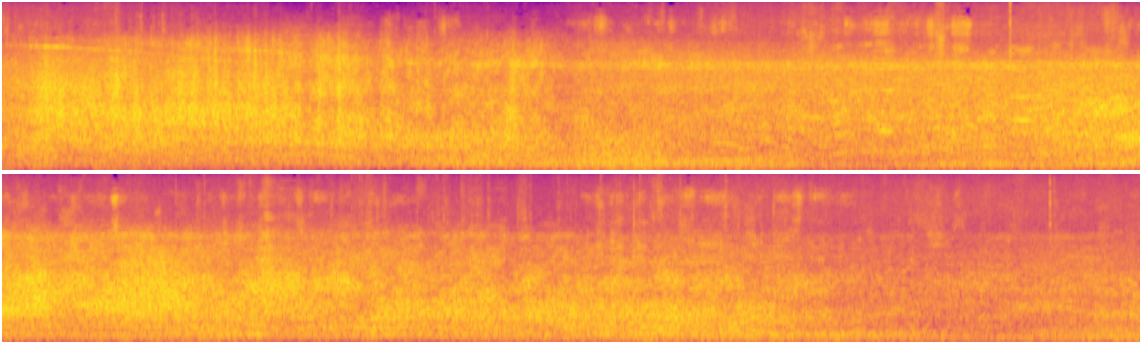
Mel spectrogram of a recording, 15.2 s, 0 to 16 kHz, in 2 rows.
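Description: Aero L-39C Albatros jet trainer's Ivchenko AI-25TL turbofan in flight during an aerobatic display: a loud, steady rushing jet noise with a high whine that drops in pitch over the first second or two, then holds, the overall level swelling and easing as the jet manoeuvres.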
